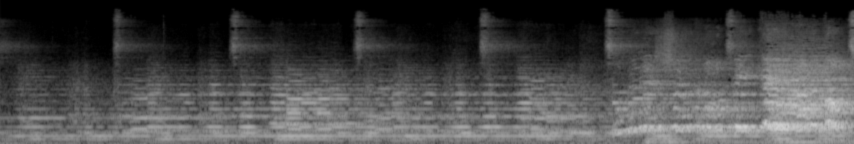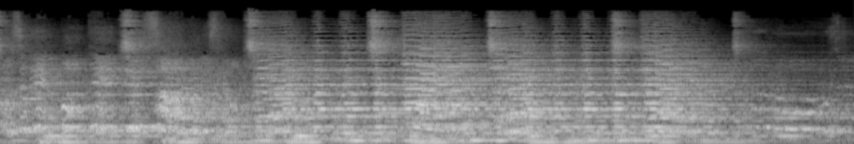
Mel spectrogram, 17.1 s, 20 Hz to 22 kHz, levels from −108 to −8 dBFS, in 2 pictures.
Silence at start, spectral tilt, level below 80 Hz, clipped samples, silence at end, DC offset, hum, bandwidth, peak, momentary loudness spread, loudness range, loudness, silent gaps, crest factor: 0 s; -4.5 dB/octave; -46 dBFS; under 0.1%; 0 s; under 0.1%; none; 16.5 kHz; -12 dBFS; 19 LU; 16 LU; -28 LUFS; none; 18 dB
